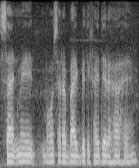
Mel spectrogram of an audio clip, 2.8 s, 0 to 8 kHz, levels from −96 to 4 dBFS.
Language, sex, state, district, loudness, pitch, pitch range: Hindi, male, Arunachal Pradesh, Papum Pare, -17 LUFS, 115 Hz, 110-120 Hz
